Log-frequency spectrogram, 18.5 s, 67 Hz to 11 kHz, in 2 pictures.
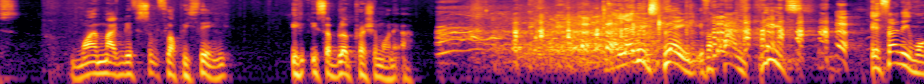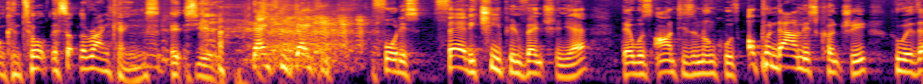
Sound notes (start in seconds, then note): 4.4 all laughing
